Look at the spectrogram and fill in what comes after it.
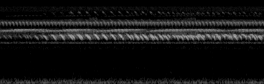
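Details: Field insects in a buckwheat field on Jeju, South Korea: brief burst of bright rapid chirping pulses over steady high-pitched ringing from several callers.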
